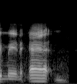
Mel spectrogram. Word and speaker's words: Manhattan: We say Manhattan. We say Manhattan. Like when you got to emphasize the hat.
